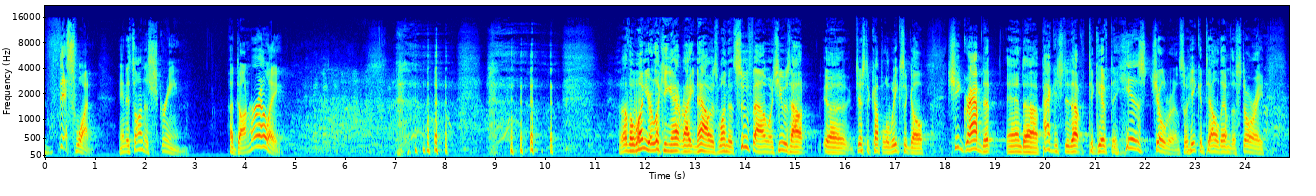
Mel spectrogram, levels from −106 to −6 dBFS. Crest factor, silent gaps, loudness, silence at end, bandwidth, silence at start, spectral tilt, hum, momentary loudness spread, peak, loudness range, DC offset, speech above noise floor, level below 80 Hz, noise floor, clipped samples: 20 dB; none; -28 LUFS; 0.3 s; 15.5 kHz; 0 s; -5 dB/octave; none; 19 LU; -8 dBFS; 17 LU; under 0.1%; 44 dB; -72 dBFS; -72 dBFS; under 0.1%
